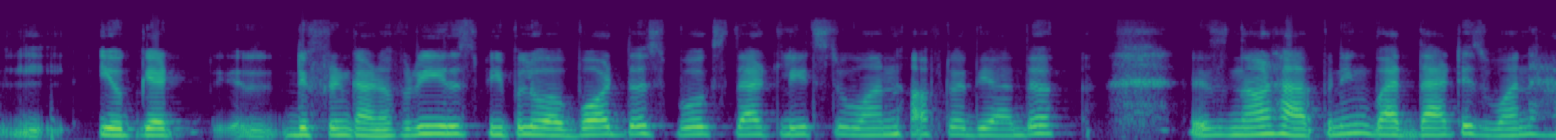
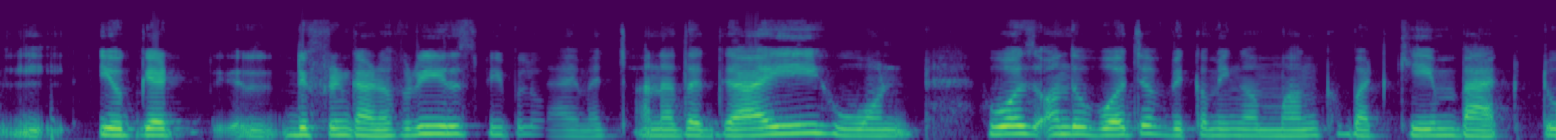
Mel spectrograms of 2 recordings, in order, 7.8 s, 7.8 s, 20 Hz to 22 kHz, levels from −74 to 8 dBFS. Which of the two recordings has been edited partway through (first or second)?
second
